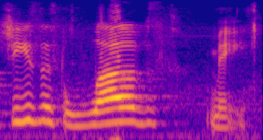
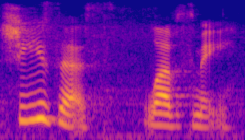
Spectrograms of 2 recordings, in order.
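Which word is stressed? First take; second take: loves; Jesus. First: The stress falls on the word loves. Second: The stress falls on the word Jesus. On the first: The relationship is one of amazing love. "the love that he has" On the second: It is the Creator himself who loves. "Sometimes I like to emphasize different words"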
